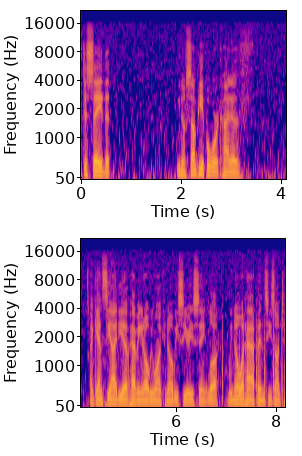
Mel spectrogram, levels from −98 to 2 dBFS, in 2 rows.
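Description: From the first second to the last, the speech carries overdone noise removal. A noise reducer was pushed too hard on a noisy recording. It cuts any frequency band that sits near its noise estimate, and the quieter parts of the voice fall with it. The background drops, broken by twinkling, watery specks.

At 6.75 s a train of clicks begins and runs to 8.12 s. The pulses arrive at a steady 5.9 per second, about ten in all. Each has much the same sharp shape. They peak at about 10 dB above the speech, so they stand out clearly as ticking over the voice and in the gaps. The likely cause is interference from nearby equipment or a faulty connection or power supply.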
